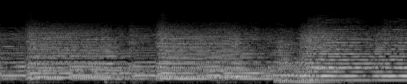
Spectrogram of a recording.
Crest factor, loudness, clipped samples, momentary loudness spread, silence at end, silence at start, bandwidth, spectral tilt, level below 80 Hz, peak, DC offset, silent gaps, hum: 14 dB; -26 LUFS; under 0.1%; 5 LU; 0 s; 0 s; 13.5 kHz; -5 dB/octave; -68 dBFS; -10 dBFS; under 0.1%; none; none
